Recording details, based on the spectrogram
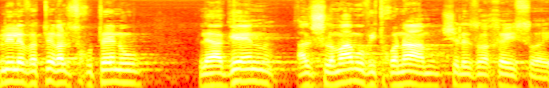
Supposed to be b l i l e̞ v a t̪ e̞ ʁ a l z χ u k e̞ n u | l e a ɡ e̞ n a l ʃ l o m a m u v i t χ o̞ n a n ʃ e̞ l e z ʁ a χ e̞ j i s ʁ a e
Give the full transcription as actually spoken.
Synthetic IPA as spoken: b l i l e̞ v a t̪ e̞ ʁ a l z χ u t e̞ n u | l e a ɡ e̞ n a l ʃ l o m a m u v i t χ o̞ n a m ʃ e̞ l e z ʁ a χ e̞ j i s ʁ a e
